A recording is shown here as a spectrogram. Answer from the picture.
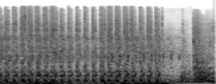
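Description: Rapid automatic gunfire from the shooters' weapons: a continuous stream of shots that stops near the end.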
